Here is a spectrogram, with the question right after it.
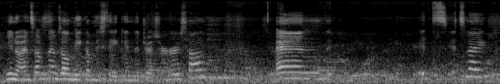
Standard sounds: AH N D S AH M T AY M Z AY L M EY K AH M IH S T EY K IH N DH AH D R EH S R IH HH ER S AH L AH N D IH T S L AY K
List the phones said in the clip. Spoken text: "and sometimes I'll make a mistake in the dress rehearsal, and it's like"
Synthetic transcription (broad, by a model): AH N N S AH M T AY M Z AY L M EY K AH M IH S T EY K IH N DH AH D R EH S R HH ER S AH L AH N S IH T S L AY K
